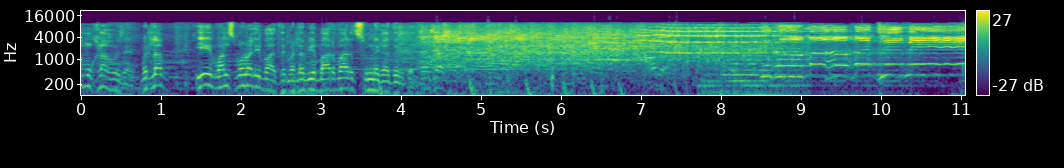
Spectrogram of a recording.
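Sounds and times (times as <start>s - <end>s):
background music: 0.0s - 11.0s
audience applauding: 4.0s - 9.1s.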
